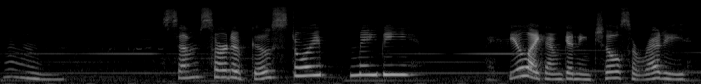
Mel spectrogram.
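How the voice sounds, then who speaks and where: A woman's voice: high-pitched, very animated, slow pace, fairly bright tone, soft background music. A woman streamer reading a video game character's dialogue aloud in an acted read. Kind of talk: voicing game lines on a livestream.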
